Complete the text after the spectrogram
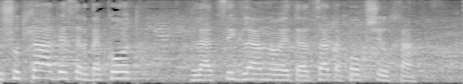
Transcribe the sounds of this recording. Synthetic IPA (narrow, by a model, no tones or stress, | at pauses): ʃut̪χaad̪eseʁd̪ako̞t̪ | leat͡siɡlanuet̪at͡sat̪haχo̞kʃelχa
